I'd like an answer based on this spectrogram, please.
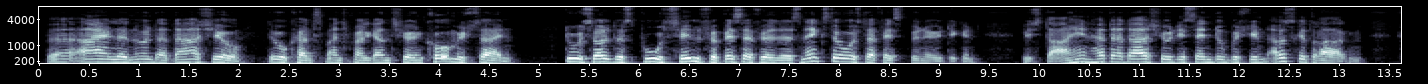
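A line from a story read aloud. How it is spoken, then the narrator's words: Mocking. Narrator (German): spottete Prestissimo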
